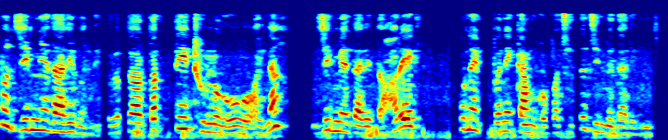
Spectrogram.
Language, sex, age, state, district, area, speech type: Nepali, female, 60+, West Bengal, Alipurduar, urban, spontaneous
